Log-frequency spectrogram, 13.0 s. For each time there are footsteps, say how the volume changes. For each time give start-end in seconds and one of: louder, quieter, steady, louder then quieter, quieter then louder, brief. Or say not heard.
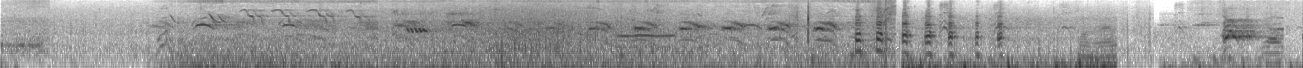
not heard.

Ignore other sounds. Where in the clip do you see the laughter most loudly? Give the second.
9 s.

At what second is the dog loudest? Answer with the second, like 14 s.
12 s.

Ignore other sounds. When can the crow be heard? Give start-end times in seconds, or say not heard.
1.5-12.9.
